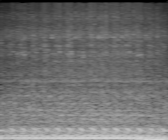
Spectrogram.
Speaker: oh yeah you lit up you feel prime you guys can hear that little exhaust leak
